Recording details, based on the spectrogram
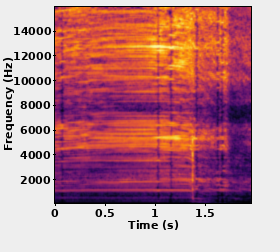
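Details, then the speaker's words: Used battery-operated lint shaver for wool and jumpers, running on C-size batteries from a charity shop: steady high buzzing whir from the small motor, even pitch, winding down smoothly; runs fine. "So, it just basically shaves the lint off, you know, your wool and jumpers and that sort of stuff. That sounds all right."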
